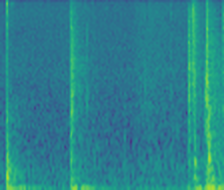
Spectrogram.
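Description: Three sharp, irregularly spaced knocks, struck to mimic the thuds of people collapsing in a faint.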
